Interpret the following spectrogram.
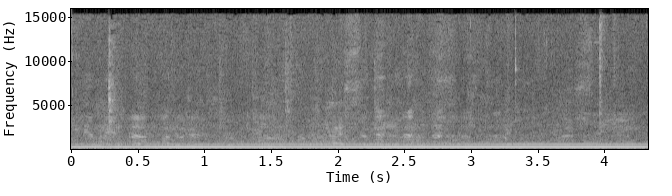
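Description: A ship's horn blowing one long, steady low note, over the chatter of a large crowd.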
